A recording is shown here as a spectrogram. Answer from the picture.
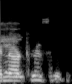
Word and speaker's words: Narcoossee: But yeah, there actually is a place off 528 and Narcoossee Road, LDG, if I'm saying it right. What are you saying, right? Narcoossee Road. If you were on Yeah, Narcoossee. 528 Yeah, Narcoossee.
